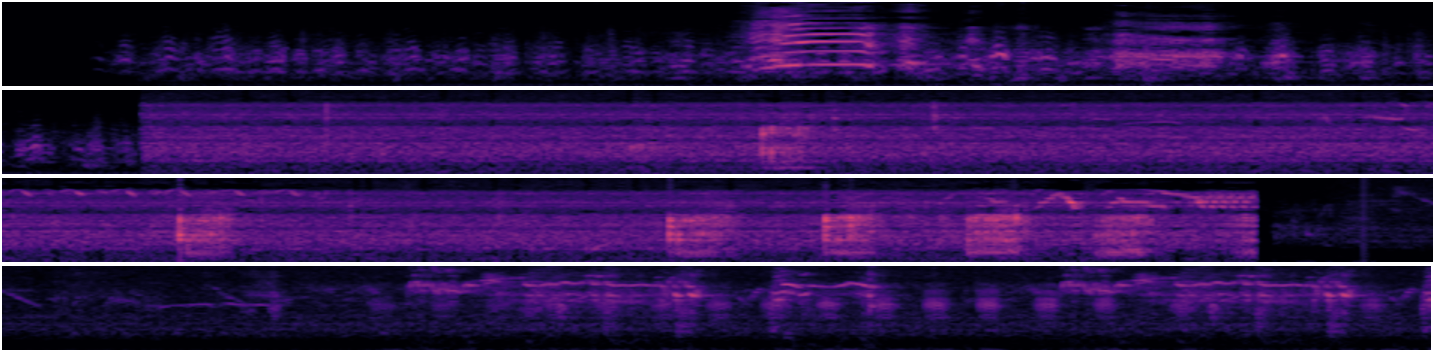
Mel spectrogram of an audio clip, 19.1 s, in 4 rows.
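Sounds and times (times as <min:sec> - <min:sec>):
steady outdoor hiss: 0:05.2 - 0:19.0
bird chirps: 0:12.7 - 0:19.0.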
